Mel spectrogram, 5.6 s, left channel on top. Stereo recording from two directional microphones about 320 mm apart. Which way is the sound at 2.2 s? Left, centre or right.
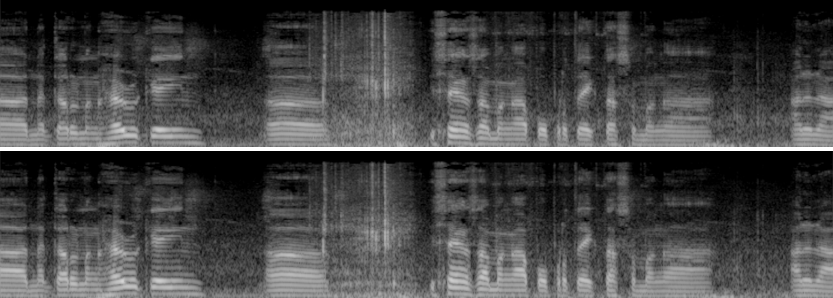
Left.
